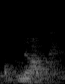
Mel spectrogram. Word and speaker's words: knock: Okay, knock. And again, if you're German, don't pronounce that K.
